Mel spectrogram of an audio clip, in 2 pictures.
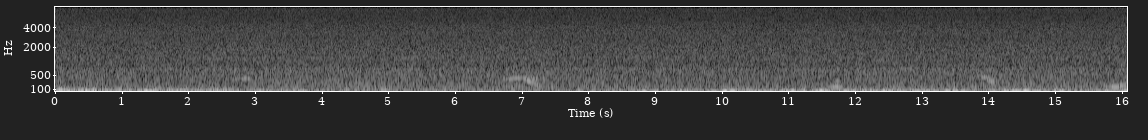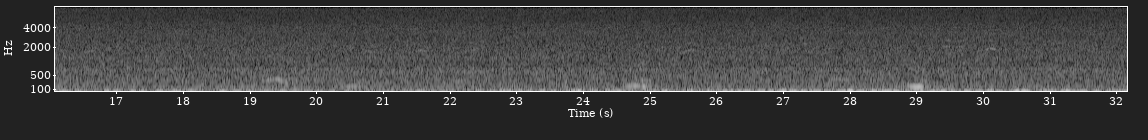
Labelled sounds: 25.4	25.7	humpback whale, 1.5 to 1.8 kHz
30.0	30.3	humpback whale, 1.8 to 2.0 kHz

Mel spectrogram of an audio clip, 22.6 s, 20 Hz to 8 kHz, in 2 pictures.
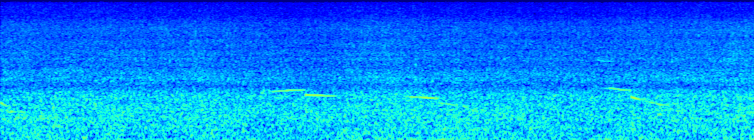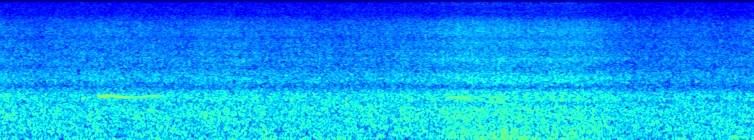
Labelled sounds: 4.0	5.0	humpback whale, 0.84 to 1.1 kHz
6.3	6.6	humpback whale, 0.78 to 0.91 kHz
9.1	9.5	humpback whale, 1.0 to 1.2 kHz
12.8	13.3	humpback whale, 0.78 to 0.94 kHz
18.0	18.4	humpback whale, 0.78 to 0.88 kHz

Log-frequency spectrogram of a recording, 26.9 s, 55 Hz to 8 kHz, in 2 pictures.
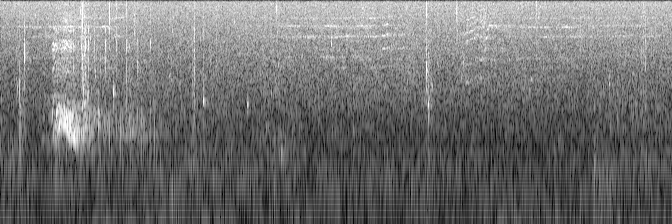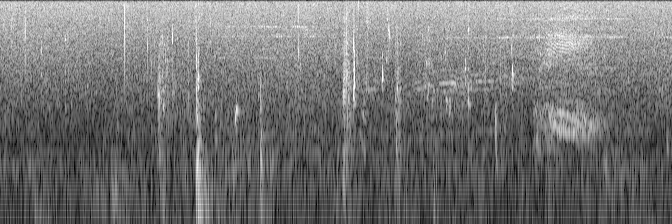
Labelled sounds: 0.1	1.9	killer whale, southern Alaska resident, 0 to 6.9 kHz
5.4	6.1	killer whale, southern Alaska resident, 1.8 to 5.9 kHz
7.6	8.3	killer whale, southern Alaska resident, 2.2 to 5.7 kHz
9.1	10.3	killer whale, southern Alaska resident, 0.82 to 6.5 kHz
10.6	11.3	killer whale, southern Alaska resident, 2.2 to 5.1 kHz
17.6	18.4	killer whale, southern Alaska resident, 1.7 to 5.6 kHz
23.7	26.8	killer whale, southern Alaska resident, 0.05 to 7.6 kHz

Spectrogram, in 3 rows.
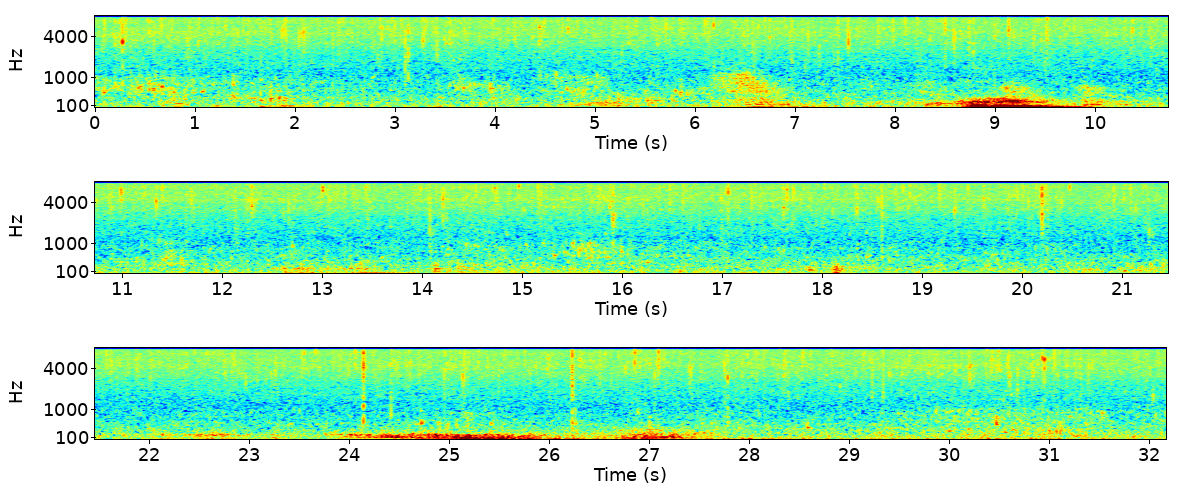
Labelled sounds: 6.2	6.6	humpback whale, 0.78 to 1.3 kHz

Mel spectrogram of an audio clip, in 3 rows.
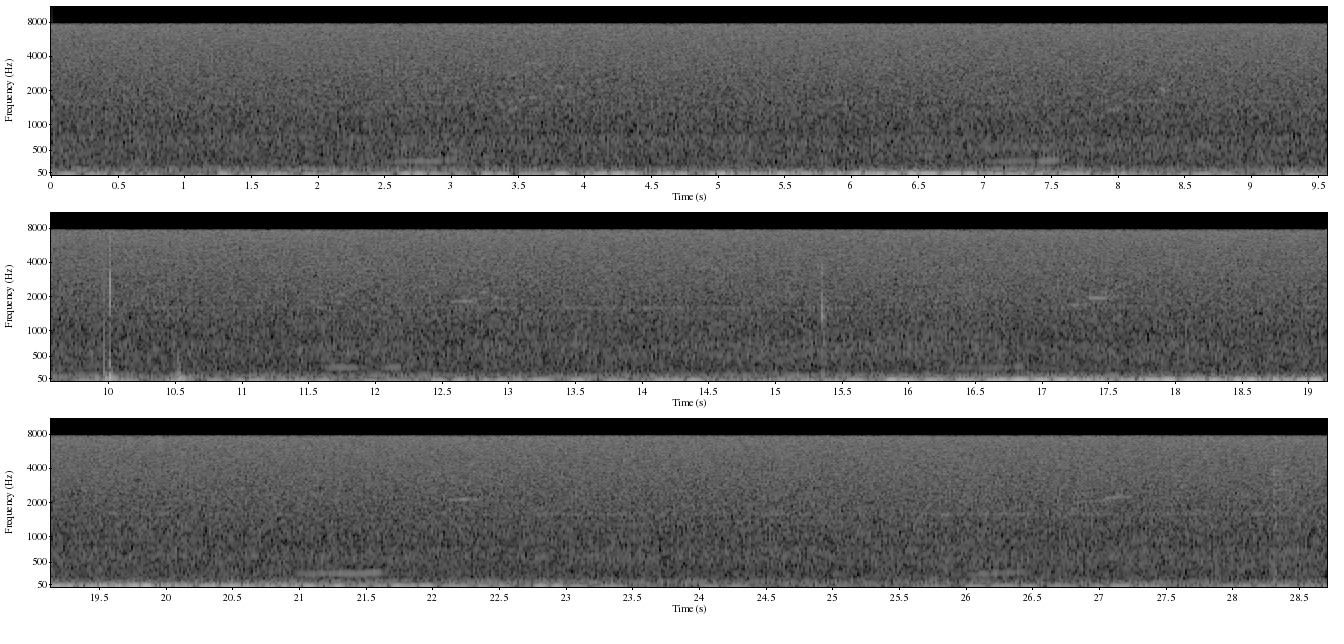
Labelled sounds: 22.1	22.4	humpback whale, 2.0 to 2.2 kHz
26.9	27.2	humpback whale, 2.0 to 2.4 kHz

